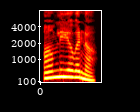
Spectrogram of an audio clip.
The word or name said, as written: ಆಮ್ಲೀಯವರ್ಣ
